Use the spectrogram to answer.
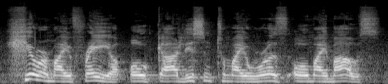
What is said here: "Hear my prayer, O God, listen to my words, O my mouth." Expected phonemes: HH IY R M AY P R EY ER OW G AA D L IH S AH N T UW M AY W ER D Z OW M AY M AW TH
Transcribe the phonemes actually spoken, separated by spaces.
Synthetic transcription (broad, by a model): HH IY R M AY F R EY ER OW G AA D L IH S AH N T UW M AY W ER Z OW M AY M AW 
